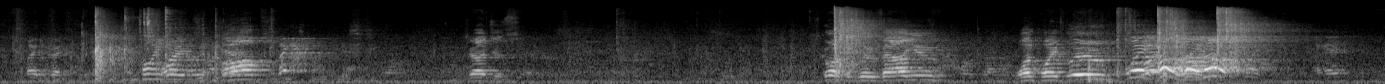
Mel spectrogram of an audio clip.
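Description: A man shouts calls in a large echoing hall.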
